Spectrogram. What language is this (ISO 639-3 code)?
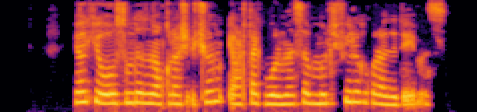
uzb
